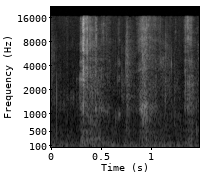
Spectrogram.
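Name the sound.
crunching on a snack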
